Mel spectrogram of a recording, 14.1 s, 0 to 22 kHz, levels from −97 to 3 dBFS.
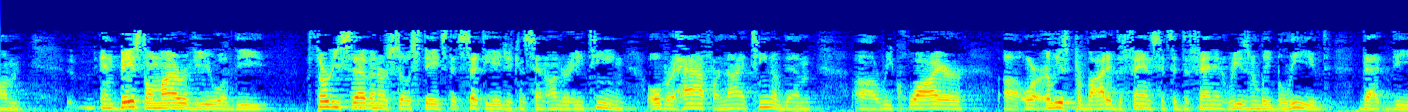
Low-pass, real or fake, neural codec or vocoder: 7.2 kHz; real; none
